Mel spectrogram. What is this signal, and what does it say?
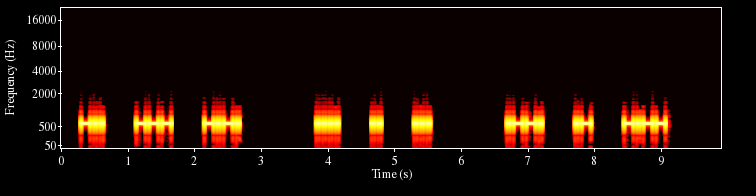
Morse code, heard as a keyed tone, about 25 wpm, spaced as for 13 wpm, 600 Hz. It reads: DOC HIS PAY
